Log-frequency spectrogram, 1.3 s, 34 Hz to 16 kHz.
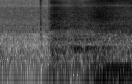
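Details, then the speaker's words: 2015-2021 Honda Civic with a no-start fixed by replacing blown ignition coil fuse 15, restoring 12 V: brief quiet, then engine catches cleanly and settles into a steady low idle; normal start. "great success see now start car great success"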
